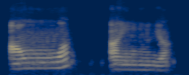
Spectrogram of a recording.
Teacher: نون کی کوئی تھوڑی سی ادھوری سی آواز باقی رہ جاتی ہے، یعنی غنہ کر کے اس کو ملاتے ہیں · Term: ناقص ادغام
